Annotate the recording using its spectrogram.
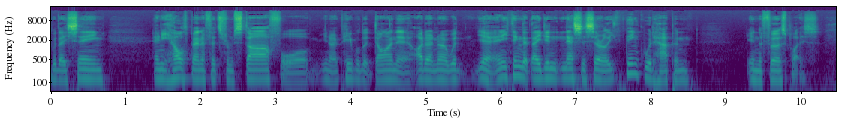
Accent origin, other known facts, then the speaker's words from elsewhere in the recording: Australia; moved away; growing up in Australia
